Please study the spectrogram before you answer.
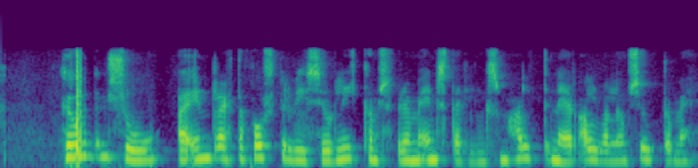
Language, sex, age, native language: Icelandic, female, 20-29, Icelandic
